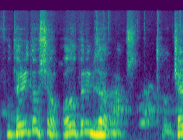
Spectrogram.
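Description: A person speaking continuously, with a short pause near the end.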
